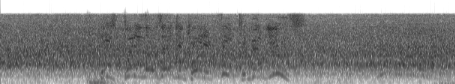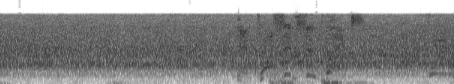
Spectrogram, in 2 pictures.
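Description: A body crashes onto the arena floor with a thud.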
